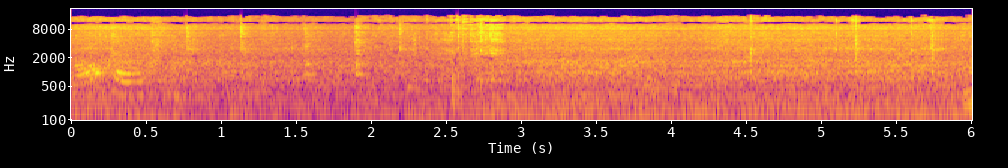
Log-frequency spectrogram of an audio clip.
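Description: Steady low rumble of motorbike traffic and street-market background, a little stronger in the second half, with a few light clicks of a metal spoon against a ceramic bowl.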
